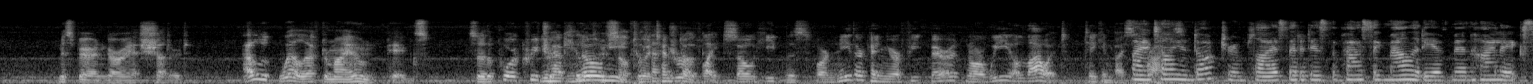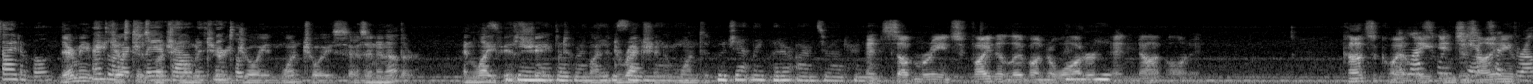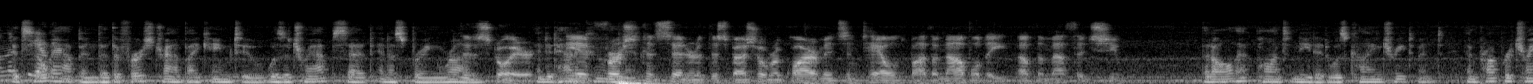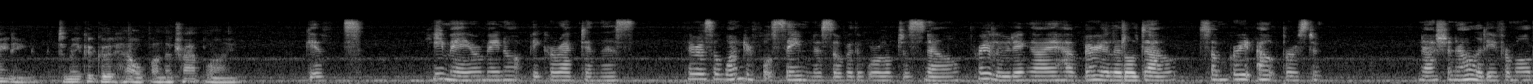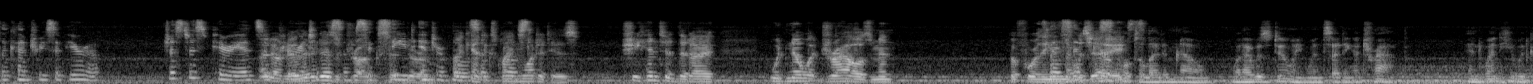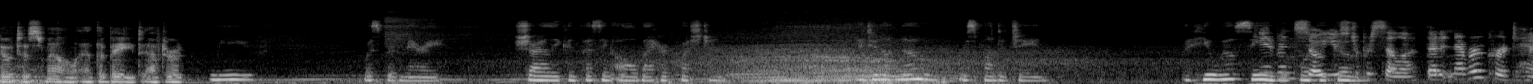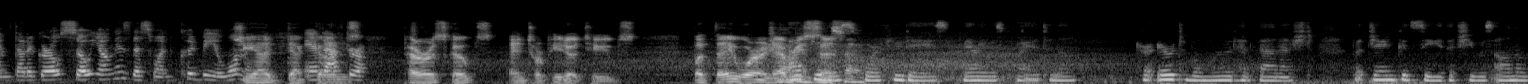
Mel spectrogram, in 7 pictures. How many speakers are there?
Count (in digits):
8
